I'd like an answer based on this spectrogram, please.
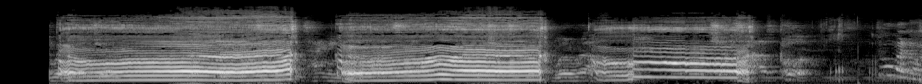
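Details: Rusty, a pet Staffordshire Bull Terrier, making weird noises: long, drawn-out, wavering howl-like whines in three sustained rich-toned phrases, the last one breaking up and tailing off into shorter yelping fragments.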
